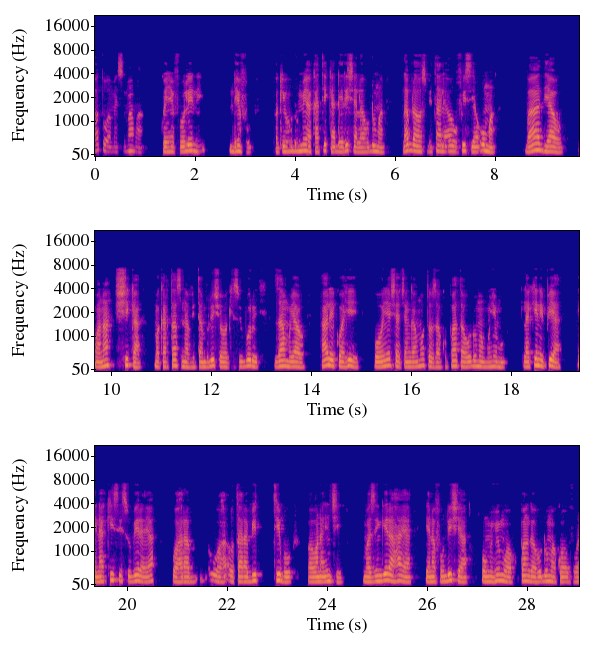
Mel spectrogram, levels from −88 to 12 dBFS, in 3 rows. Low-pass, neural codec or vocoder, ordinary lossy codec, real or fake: 7.2 kHz; none; AAC, 48 kbps; real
